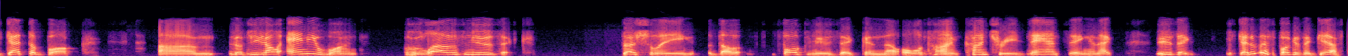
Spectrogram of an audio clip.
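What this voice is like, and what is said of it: New Jersey accent. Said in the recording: “my Jersey accent. Sometimes people can't understand me.”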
